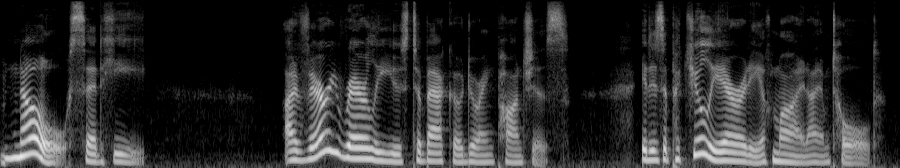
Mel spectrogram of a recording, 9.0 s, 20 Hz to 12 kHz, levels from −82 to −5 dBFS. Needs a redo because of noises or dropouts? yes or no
no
